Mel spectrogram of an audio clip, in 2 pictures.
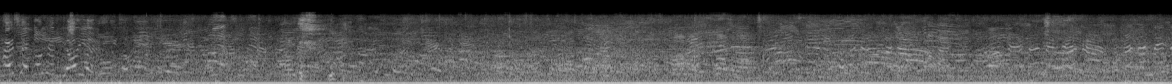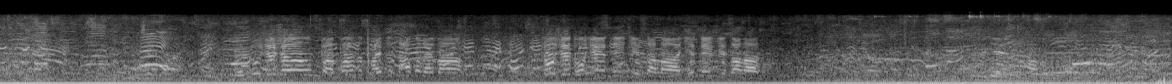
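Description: A large crowd of men and women chatters all around, close by and outdoors.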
